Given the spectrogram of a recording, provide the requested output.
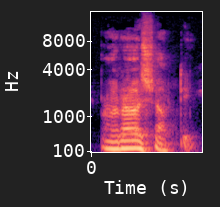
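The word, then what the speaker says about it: Parashakti: So sec first belief prashiva second belief praashti it's a long a there which I sometimes forget to pronounce parakti belief number three regarding god as personal lord and creator of all.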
